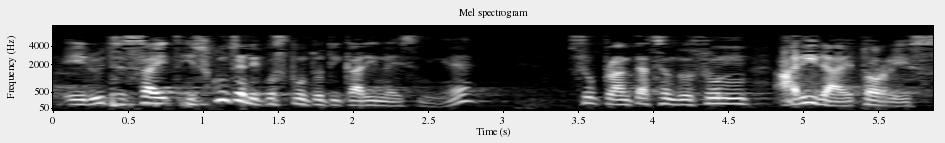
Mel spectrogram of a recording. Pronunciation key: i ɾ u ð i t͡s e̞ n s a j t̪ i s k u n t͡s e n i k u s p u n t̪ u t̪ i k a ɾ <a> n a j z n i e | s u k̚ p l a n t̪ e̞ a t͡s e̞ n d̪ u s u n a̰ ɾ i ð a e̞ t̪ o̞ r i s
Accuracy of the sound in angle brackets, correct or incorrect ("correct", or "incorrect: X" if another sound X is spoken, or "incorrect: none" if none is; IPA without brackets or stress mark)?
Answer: incorrect: i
